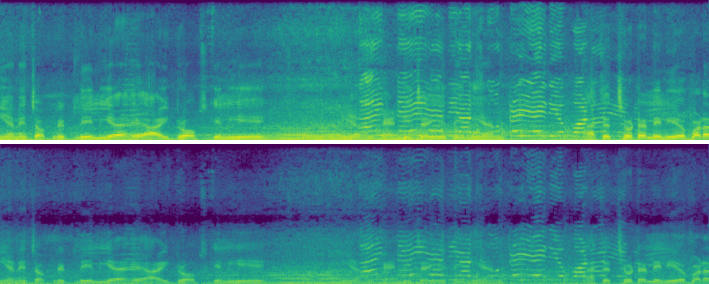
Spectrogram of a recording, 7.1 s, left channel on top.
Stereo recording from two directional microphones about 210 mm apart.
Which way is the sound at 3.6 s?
5° left (ahead or behind).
